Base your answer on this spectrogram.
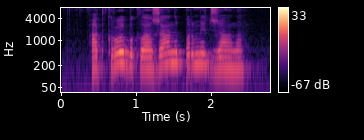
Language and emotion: Russian, neutral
